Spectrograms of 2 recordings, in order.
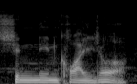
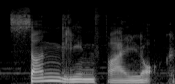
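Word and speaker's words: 新年快樂: So thank you for giving me the pronunciation guide, because I would have just read that again as Xin Nin Kuai Lo. So, Sun Lin Fai Lok.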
